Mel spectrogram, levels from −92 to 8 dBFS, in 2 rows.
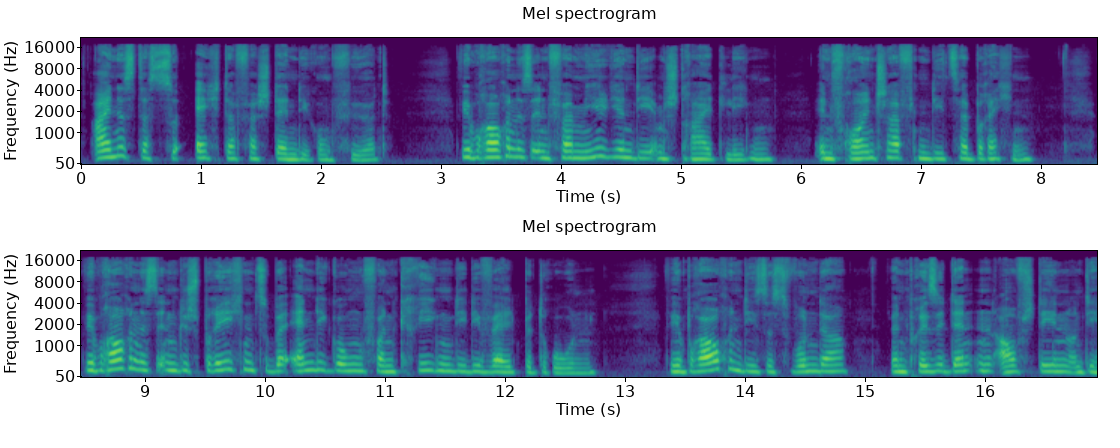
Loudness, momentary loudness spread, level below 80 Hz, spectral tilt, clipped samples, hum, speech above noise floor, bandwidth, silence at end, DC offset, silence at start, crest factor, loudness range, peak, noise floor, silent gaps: -22 LUFS; 12 LU; -66 dBFS; -5 dB/octave; under 0.1%; none; 38 dB; 17.5 kHz; 0 s; under 0.1%; 0.1 s; 22 dB; 3 LU; 0 dBFS; -59 dBFS; none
